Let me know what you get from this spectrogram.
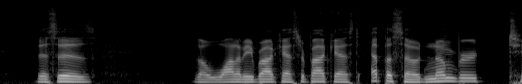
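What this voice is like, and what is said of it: Usual voice. Nothing is said of it.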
